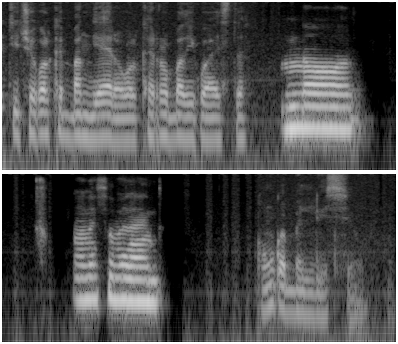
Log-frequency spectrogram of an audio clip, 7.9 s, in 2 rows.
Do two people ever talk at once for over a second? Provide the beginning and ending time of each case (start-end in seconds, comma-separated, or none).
none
